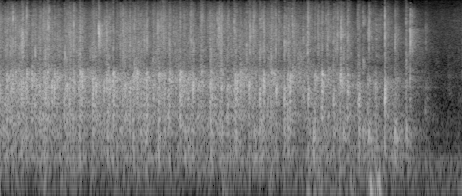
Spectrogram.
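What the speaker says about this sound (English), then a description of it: "if we could give her a round of applause" At a school district board meeting, a gathering gives a round of applause for an honoree: brisk, dense clapping from many people, close and steady, which tapers off and fades out in the final second.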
